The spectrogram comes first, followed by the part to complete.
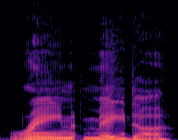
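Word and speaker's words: Raine Maida: 1992 in yes Toronto lead singer rain MAA and I promise you that's how to pronounce it because I it took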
